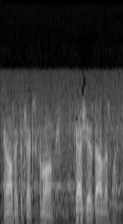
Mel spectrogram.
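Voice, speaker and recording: Actor as brisk, low-voiced radio detective. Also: male voice, expressive, natural voice. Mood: dry, firm. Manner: unflappable, dry, clipped. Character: calm, commanding adult male police detective. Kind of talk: 1940s radio acting. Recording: muffled old radio recording with hiss.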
